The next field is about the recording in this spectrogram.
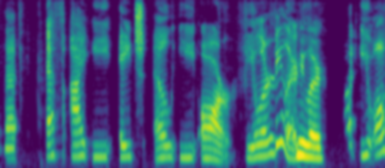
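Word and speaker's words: Fiehler: Because in German, when the I and the E, you always pronounce the second one but like what it looks.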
